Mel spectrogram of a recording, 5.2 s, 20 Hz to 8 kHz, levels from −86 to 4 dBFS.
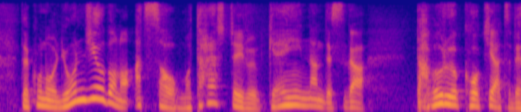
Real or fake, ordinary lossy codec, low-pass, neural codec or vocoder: fake; none; 7.2 kHz; codec, 16 kHz, 1 kbps, X-Codec, WavLM features, trained on Multilingual LibriSpeech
